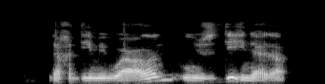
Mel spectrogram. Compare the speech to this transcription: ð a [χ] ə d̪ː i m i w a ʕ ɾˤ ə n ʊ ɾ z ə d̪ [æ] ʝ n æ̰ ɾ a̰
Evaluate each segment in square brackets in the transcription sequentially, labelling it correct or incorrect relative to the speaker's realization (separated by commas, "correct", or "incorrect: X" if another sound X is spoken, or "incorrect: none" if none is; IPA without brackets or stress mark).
correct, incorrect: i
